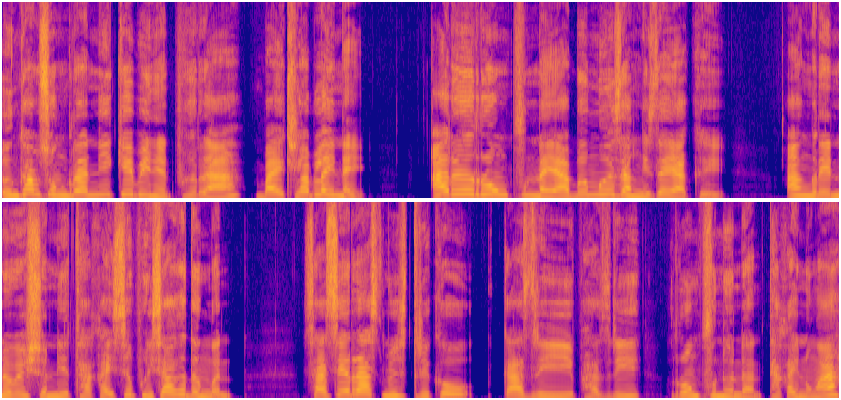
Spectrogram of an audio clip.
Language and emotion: Bodo, angry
